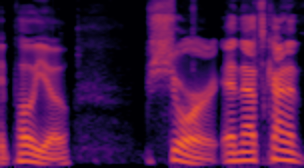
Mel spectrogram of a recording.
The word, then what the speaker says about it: pollo: You can't say like I'm going to have polo. You say pollo.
